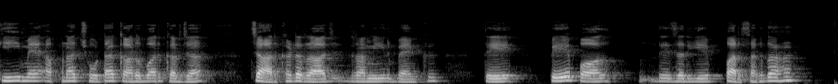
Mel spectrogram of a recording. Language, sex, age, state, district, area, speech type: Punjabi, male, 45-60, Punjab, Kapurthala, urban, read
